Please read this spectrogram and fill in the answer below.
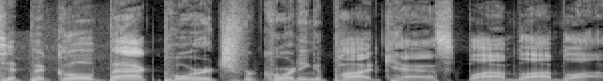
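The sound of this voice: Using a hoarse, put-on character voice, a man talks at a moderate pace and fairly high pitch with ordinary pitch variation.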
